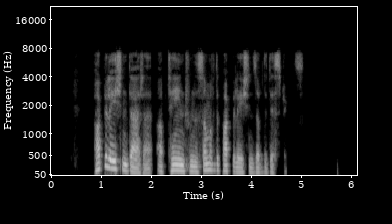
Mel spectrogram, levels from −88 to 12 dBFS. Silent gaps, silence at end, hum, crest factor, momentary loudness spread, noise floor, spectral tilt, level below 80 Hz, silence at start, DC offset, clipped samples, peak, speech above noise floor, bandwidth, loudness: 4.75-4.84 s; 1.1 s; none; 18 dB; 16 LU; under -90 dBFS; -6.5 dB/octave; -58 dBFS; 0.9 s; under 0.1%; under 0.1%; -4 dBFS; over 70 dB; 7.8 kHz; -21 LUFS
